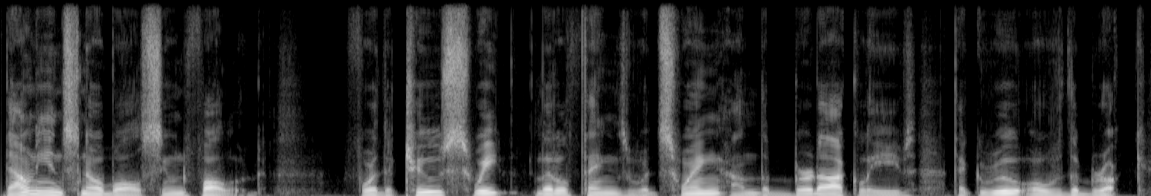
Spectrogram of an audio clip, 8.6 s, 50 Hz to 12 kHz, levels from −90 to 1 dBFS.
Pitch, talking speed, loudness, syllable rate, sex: 115 Hz, 155 wpm, -18 LUFS, 4.0 syllables/s, male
